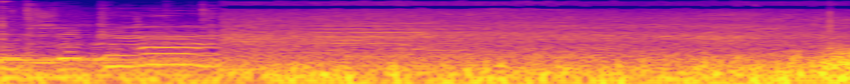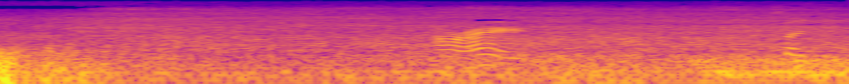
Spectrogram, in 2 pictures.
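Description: Outdoor traffic noise: a low rumble that swells to a loud peak about four seconds in and then drops away, followed by quieter street ambience with a brief wavering voice-like sound near the end.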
